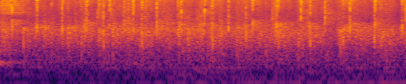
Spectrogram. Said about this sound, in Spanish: Alguien dice amén en esta tarde y le aplaude fuerte a nuestro Dios.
